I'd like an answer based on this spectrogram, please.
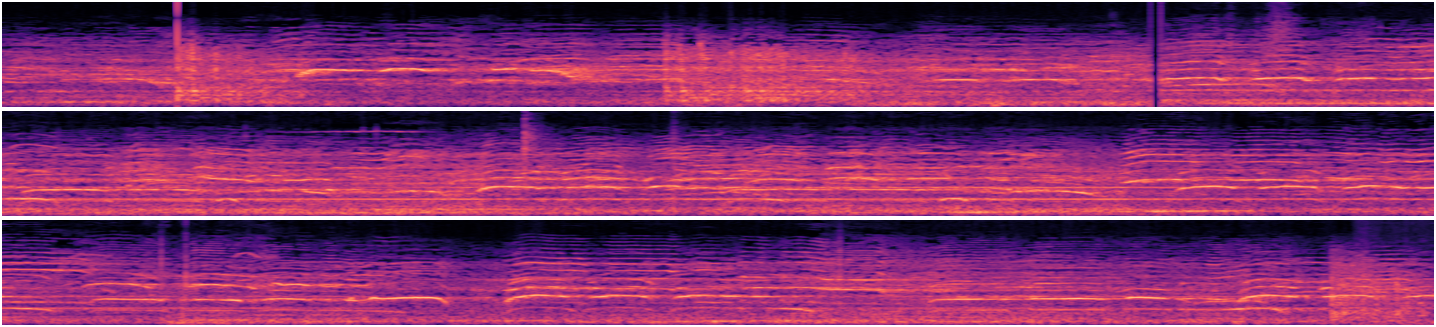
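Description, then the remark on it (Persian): A large crowd of prisoners on a prison rooftop shouts and yells continuously in a dense, overlapping roar of raised voices, punctuated by several sharp bangs and pops, a few loud cracks standing out near the start and middle. “به یکی از همین صداها با هم گوش کنیم. شما میبینین زندانی ها رو پشت بومه، همه معلومه.”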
